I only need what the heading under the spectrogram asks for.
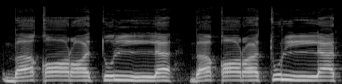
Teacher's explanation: নুন সাকিন পর লাম, গুন্না ছাড়া ইদগাম, অর্থাৎ নুনের অস্তিত্ব থাকবে না, লাম পড়তে হবে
